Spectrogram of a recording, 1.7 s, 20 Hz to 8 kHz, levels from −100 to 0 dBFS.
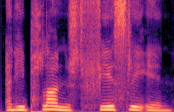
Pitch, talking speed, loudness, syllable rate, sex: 205 Hz, 170 wpm, -16 LUFS, 4.9 syllables/s, female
